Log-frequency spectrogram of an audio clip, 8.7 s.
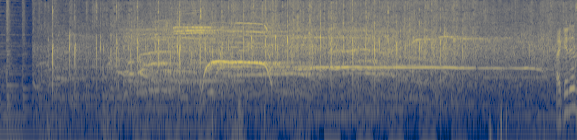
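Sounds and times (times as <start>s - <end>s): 
fans and players clapping: 0.5s - 8.6s
whistling: 2.4s - 4.1s, 6.0s - 7.7s.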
